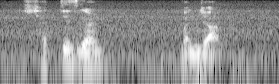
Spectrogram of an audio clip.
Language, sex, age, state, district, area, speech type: Urdu, male, 30-45, Uttar Pradesh, Azamgarh, rural, spontaneous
